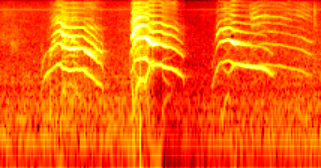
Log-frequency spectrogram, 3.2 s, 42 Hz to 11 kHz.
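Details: Brown Bengal kittens, 24 days old, give three high, thin meows about a second apart, each a harmonic-rich cry that rises briefly then slides downward, the middle one sharpest and loudest, over quiet indoor background.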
